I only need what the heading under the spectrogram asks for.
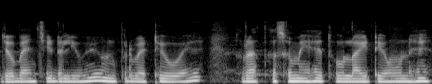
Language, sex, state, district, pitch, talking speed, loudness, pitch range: Hindi, male, Chhattisgarh, Korba, 135 Hz, 250 wpm, -16 LUFS, 130-140 Hz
